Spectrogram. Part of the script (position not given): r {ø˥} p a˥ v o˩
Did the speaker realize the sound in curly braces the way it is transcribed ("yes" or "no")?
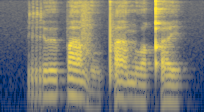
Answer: yes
